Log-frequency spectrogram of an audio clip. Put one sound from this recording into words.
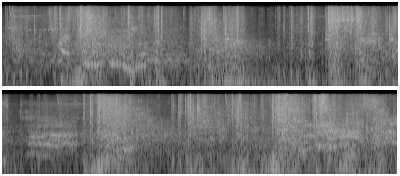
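A blade swings and strikes metal with harsh, ringing bursts.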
